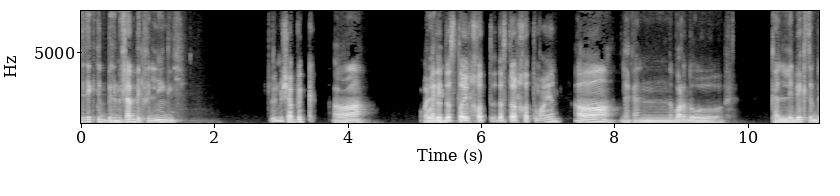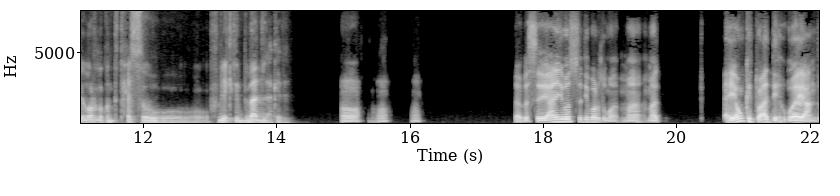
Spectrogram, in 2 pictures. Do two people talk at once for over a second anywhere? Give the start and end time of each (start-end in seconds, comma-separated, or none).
none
